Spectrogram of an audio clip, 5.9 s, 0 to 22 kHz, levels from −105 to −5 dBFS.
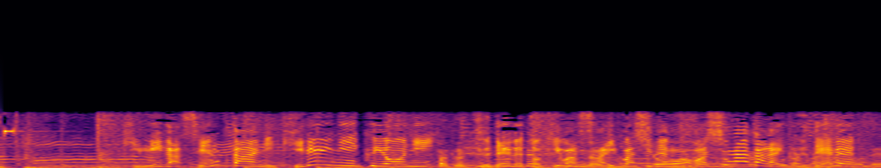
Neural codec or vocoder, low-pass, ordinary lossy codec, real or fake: none; 7.2 kHz; none; real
